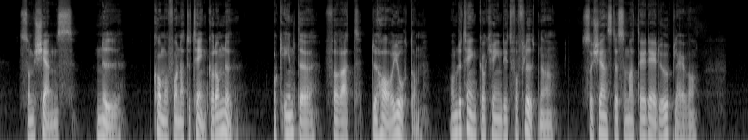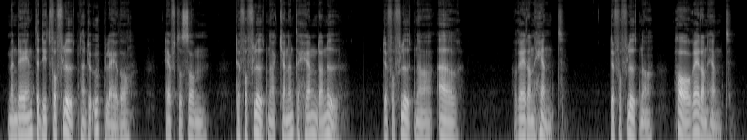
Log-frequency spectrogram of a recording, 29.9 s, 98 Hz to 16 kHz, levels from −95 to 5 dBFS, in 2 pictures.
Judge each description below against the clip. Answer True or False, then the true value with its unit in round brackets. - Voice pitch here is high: False (100 Hz)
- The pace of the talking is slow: True (120 wpm)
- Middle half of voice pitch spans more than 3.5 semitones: False (2.8 semitones)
